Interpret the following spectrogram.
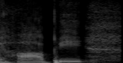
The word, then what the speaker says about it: Hoppe: So you said the way to pronounce the name is Hoppe, not Hop. I always say it Hop. It's Hoppe unless you're watching Dr. Walter Block and he'll say Hoppy, but that's mostly because he knows Hoppe and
